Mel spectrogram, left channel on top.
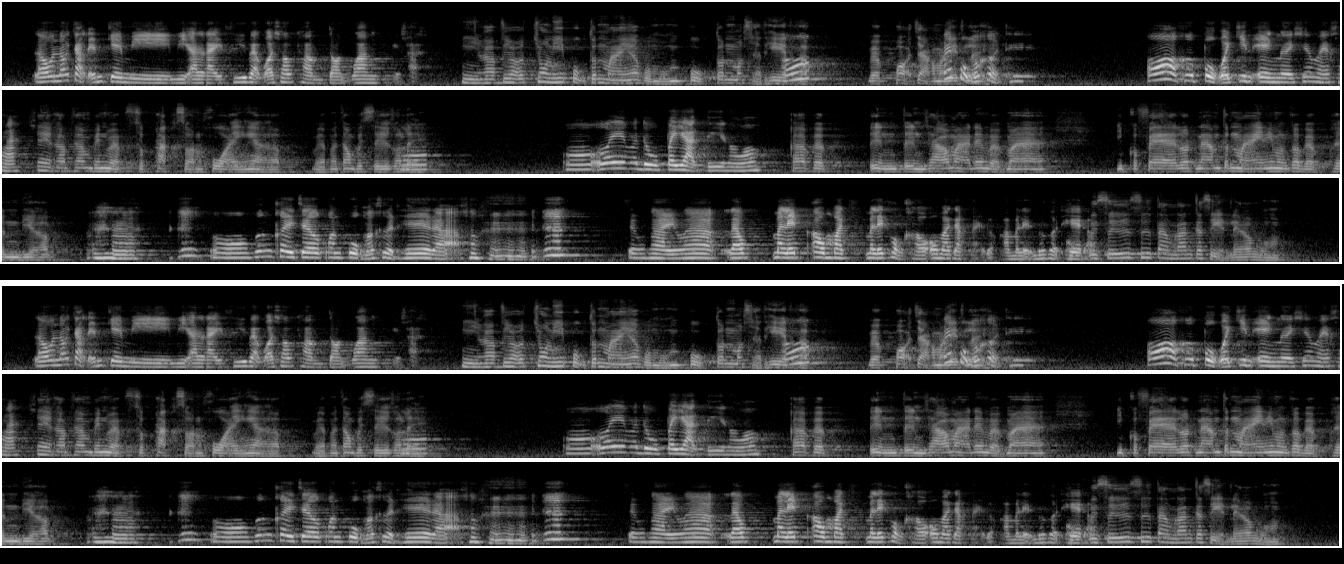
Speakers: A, on the left; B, on the right.
A: แล้วนอกจากเล่นเกมมีมีอะไรที่แบบว่าชอบทำตอนว่างไหมคะ
B: นี่ครับช่วงช่วงนี้ปลูกต้นไม้ครับผมผมปลูกต้นมะเขือเทศครับ
A: อ๋อ
B: แบบเพาะจากเมล็ดเลย
A: ไม่ปลูกมะเขือเทศอ๋อคือปลูกไว้กินเองเลยใช่ไหมคะ
B: ใช่ครับทำเป็นแบบสวนผักสวนครัวอย่างเงี้ยครับแบบไม่ต้องไปซื้อเขาเลย
A: อ๋ออ๋อเอ้ยมาดูประหยัดดีเนาะ
B: ครับแบบตื่นตื่นเช้ามาได้แบบมาหยิบกาแฟรดน้ำต้นไม้นี่มันก็แบบเพลินดีครับ
A: <laughs> โอ้เพิ่งเคยเจอคนปลูกมะเขือเทศอ่ะ <laughs>
B: <laughs>
A: เซอร์ไพรส์มากแล้วเมล็ดเอามาเมล็ดของเขาเอามาจากไหนเหรอคะเมล็ดมะเขือเทศอ่ะ
B: โอ้ไปซื้อซื้อตามร้านเกษตรเลยครับผม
